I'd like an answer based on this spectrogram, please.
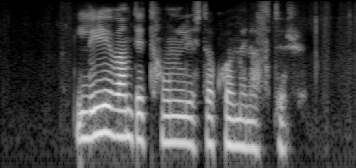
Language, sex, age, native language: Icelandic, female, 8, Icelandic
